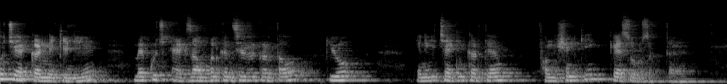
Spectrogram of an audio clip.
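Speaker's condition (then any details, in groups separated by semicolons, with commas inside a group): No condition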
